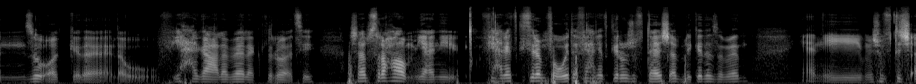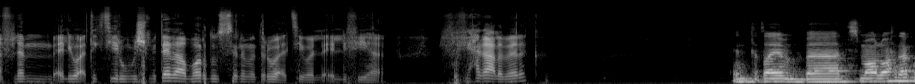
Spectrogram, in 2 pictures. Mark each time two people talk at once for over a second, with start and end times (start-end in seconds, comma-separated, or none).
none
